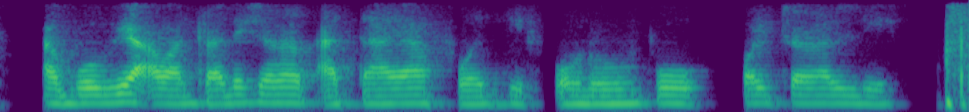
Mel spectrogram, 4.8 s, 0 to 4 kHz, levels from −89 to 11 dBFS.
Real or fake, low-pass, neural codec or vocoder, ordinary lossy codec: fake; 3.6 kHz; codec, 16 kHz in and 24 kHz out, 1 kbps, XY-Tokenizer; none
